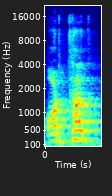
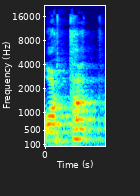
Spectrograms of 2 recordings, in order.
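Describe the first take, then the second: The two takes are said the same way.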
